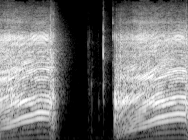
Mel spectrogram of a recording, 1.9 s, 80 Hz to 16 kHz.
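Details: Peugeot Energyhub 18VBL cordless brushless angle grinder, no gear play and extra grease added: two harsh high whining bursts climbing on spin-up and sagging on shutdown; still abnormal, cause not yet found.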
